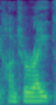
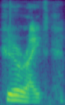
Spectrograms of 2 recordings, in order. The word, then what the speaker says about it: Hutterites: I keep wanting to say Hunterites. Yeah. Because it's spelled like H-U. Right. But it is Hutterites walking out of a GNC with a bunch of like protein.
